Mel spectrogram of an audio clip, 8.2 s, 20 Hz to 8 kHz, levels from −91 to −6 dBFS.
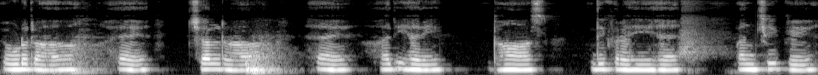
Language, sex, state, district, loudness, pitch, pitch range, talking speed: Hindi, male, Madhya Pradesh, Umaria, -14 LUFS, 170 Hz, 165-175 Hz, 105 wpm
